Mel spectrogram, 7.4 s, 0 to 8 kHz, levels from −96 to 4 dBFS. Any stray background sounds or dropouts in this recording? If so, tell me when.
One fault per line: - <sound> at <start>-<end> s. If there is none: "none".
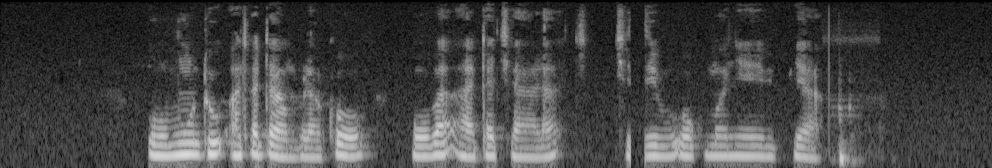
- dropout at 4.7-4.8 s
- thud at 6.2-6.5 s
